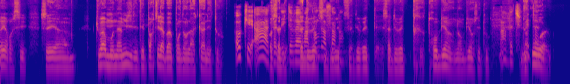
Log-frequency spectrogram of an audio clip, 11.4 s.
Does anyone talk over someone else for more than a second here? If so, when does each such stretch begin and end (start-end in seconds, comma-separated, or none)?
5.4-6.9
